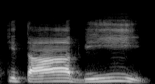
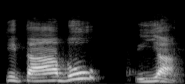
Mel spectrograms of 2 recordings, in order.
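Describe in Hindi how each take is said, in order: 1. शब्द लंबी 'ee' आवाज़ से खत्म होता है। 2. शब्द 'u' के बाद 'ya' से खत्म होता है। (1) "इस पेश को जेर में बदलना पड़ रहा है" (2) "लेकिन अब ये मिल नहीं रहा"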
